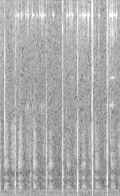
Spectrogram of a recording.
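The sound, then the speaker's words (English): A female dog named Jim Raynor pants in quick, steady breaths, a rapid rhythmic huffing that comes clear, with no one talking over it. “Jim Raynor, the female dog.”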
